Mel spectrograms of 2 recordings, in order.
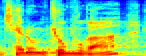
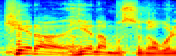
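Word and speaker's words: Hieronymus: 근데 그 당시에 서방교회 4대 교부에 들어가는 제롬이라는 사람이 있는데, 제롬 교부가, 이게 영어식 발음입니다. 원래는 히에라무스가 원래는 발음인데, 제롬이, 로마 멸망할 때 이렇게 얘기했습니다.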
